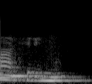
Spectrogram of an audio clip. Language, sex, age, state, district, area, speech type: Tamil, female, 18-30, Tamil Nadu, Madurai, rural, conversation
